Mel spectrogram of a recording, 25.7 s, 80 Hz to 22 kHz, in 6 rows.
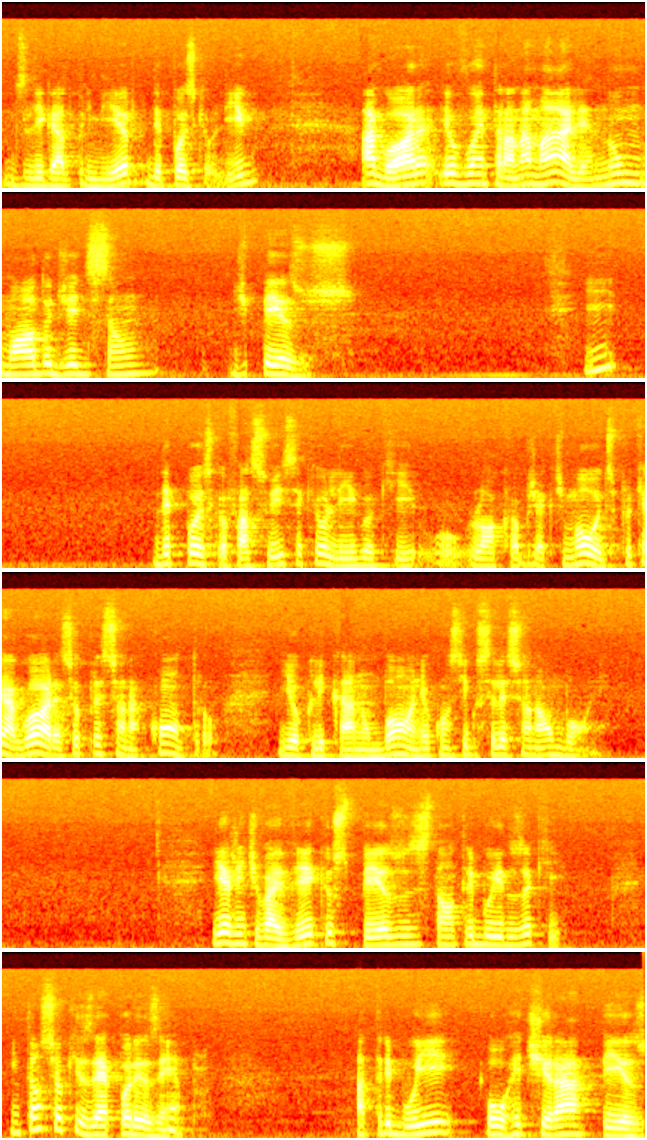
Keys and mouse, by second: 2.2 middle click, 3.7 click, 10.0 click, 14.7 ctrl+click, 16.0 ctrl+click, 18.0 ctrl+click, 19.5 ctrl+click, 21.7 ctrl+click, 22.7 middle click, 23.3 ctrl+middle click, 24.5 middle click, 24.6 middle click, 24.7 ctrl+middle click.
